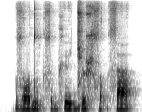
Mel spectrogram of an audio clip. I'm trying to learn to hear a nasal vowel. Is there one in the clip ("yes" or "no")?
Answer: yes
